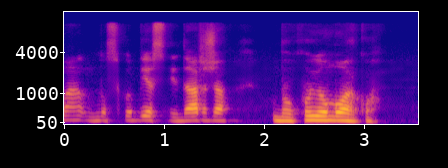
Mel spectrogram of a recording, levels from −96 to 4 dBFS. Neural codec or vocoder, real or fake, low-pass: codec, 24 kHz, 1.2 kbps, DualCodec; fake; 10.8 kHz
